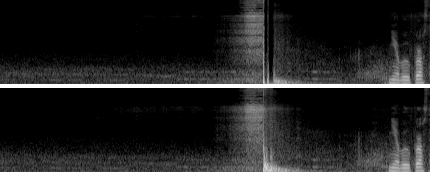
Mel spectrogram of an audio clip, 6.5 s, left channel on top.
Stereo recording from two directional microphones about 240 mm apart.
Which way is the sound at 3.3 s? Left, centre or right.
Centre.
